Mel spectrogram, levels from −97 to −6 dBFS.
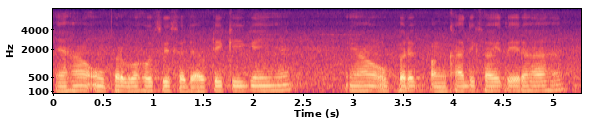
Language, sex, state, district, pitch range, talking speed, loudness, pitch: Hindi, male, Uttar Pradesh, Lucknow, 115-120 Hz, 180 wpm, -17 LUFS, 120 Hz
